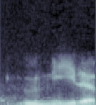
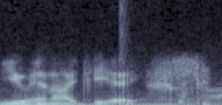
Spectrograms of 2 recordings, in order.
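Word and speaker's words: Uinta: out someplace in the Unita mountains I think is how you pronounce them U nit ta and this thing floating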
